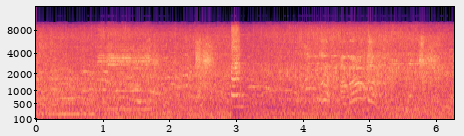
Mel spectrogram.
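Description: A coach bus engine running with street traffic around it, a short vehicle horn toot about a second in, and people's voices and shouts.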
